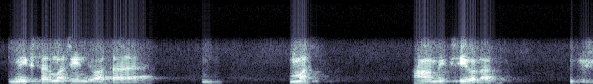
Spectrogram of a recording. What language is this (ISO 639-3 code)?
mai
